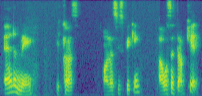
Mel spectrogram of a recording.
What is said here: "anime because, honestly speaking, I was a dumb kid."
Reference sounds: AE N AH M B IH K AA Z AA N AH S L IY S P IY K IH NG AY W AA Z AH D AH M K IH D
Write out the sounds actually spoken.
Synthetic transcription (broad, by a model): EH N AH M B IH K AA S AA N AH S L IY S P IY K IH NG AY W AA S AH D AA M K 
